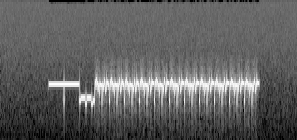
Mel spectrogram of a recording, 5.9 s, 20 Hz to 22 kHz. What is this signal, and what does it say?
SSTV (slow-scan television), Robot 36, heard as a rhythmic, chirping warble.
